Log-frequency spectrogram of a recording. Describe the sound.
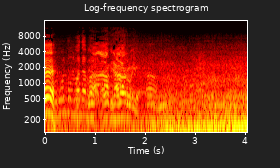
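Indistinct voices murmur over the engine of a ferry crossing the lagoon from Malé, which settles into a steady, deep rumble with faint wind and water wash as the vessel moves along.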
